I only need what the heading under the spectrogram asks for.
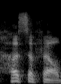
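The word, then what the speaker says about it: Husafell: red it's it's called I think it's pronounced hussafel bag at the CrossFit games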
